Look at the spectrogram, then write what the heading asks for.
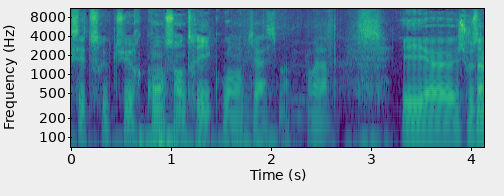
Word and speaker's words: chiasme: Ça s'appelle un chiasme.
